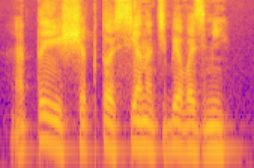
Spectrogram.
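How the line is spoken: Dull grumbling. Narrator (Russian): проворчала блеклая Пинки Пай

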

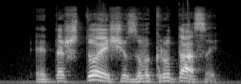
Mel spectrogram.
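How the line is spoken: Barked from doorway. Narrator (Russian): рявкнул с порога Горб

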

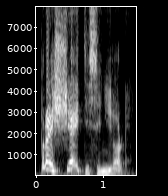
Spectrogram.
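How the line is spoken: Mocking laugh. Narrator (Russian): Глумливо засмеялся Моцарелло-старший

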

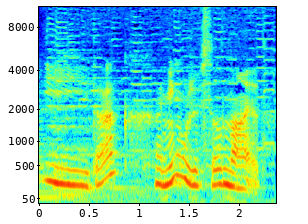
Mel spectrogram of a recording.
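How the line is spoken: Sigh. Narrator (Russian): вздохнула

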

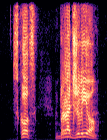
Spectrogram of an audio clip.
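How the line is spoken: Stepfather's shout. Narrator (Russian): крикнул отчим

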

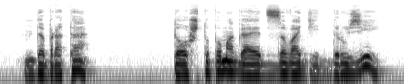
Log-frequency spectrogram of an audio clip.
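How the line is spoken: Whispering. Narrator (Russian): Наклонившись к пегасу, она прошептала

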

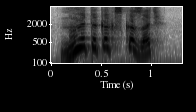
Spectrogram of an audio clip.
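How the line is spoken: Snort. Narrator (Russian): фыркнул Барт Лайтинг

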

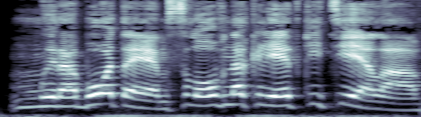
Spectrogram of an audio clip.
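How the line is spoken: Shouted out. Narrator (Russian): выкрикнул он

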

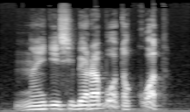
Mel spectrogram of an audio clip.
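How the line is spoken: Grumbled. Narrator (Russian): буркнул Джерри

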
